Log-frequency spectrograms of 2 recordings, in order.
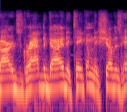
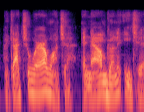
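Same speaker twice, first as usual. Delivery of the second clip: spooky voice; 6 semitones lower, 4 dB quieter than usual. Acted. Spooky voice repeated in joke.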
